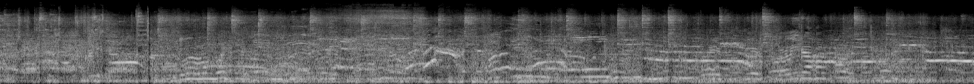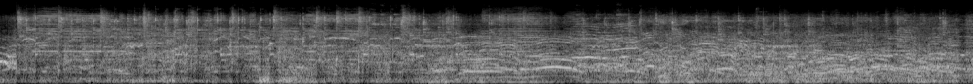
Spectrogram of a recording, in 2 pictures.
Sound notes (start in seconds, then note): 6.2 crowd screams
